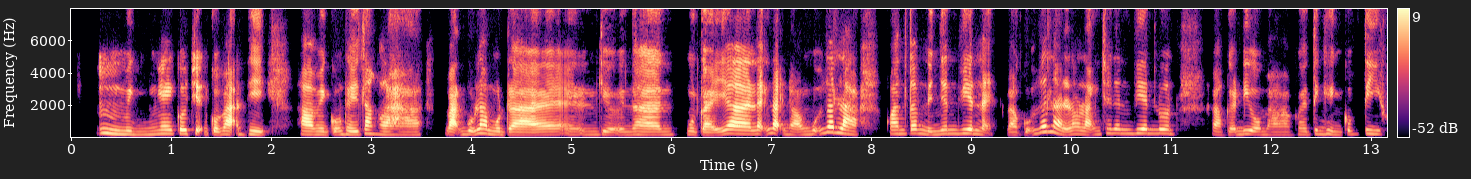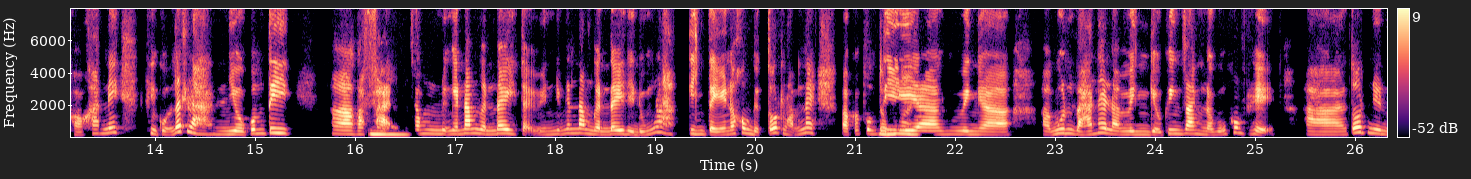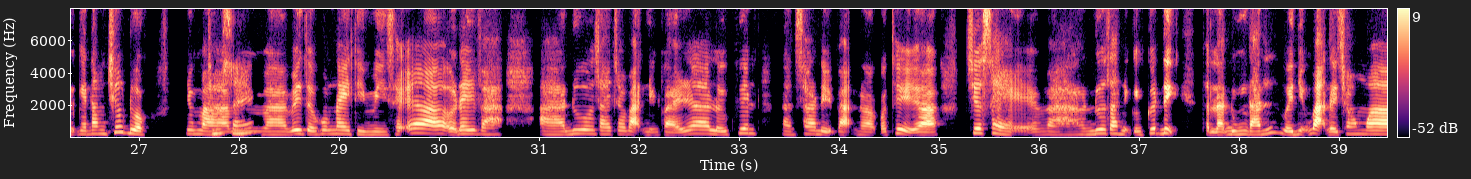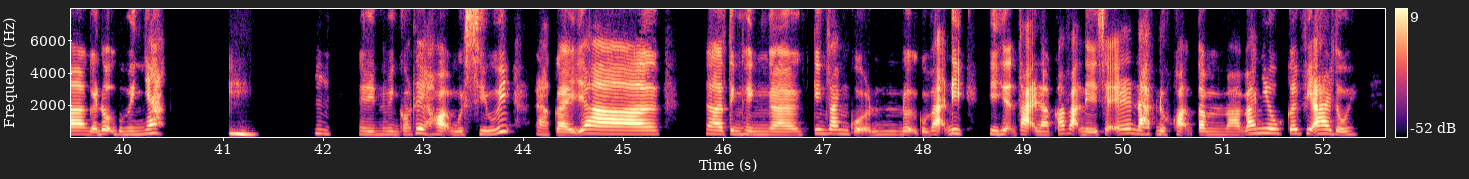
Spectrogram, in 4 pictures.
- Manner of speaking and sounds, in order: tapping; in English: "K-P-I"
- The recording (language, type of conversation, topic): Vietnamese, advice, Làm thế nào tôi có thể lãnh đạo nhóm và ra quyết định hiệu quả trong thời kỳ bất ổn?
